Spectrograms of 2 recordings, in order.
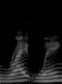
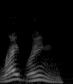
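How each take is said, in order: First: The phrase is said in an ordinary, clear way. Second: The phrase is said in a distorted, exaggerated way. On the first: "when I say right wing" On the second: "it comes out right wing. I mean, I'm exaggerating now"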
